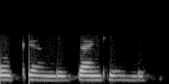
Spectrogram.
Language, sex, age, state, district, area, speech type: Telugu, female, 30-45, Andhra Pradesh, Guntur, rural, conversation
